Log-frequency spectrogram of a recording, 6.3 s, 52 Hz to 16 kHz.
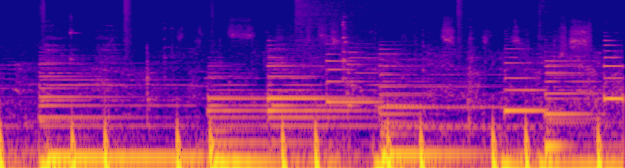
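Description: Soft, regular low thumps at about 57 a minute beneath calm music; a slow, steady heartbeat.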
